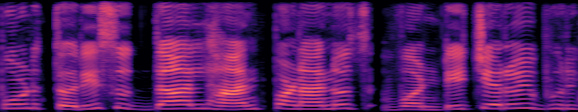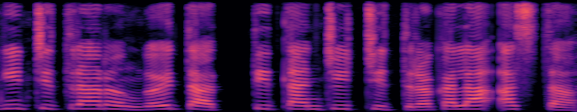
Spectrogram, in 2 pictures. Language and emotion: Goan Konkani, neutral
